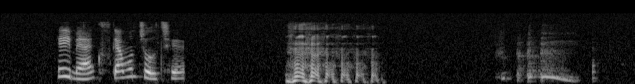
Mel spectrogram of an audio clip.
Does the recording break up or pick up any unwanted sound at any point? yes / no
yes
